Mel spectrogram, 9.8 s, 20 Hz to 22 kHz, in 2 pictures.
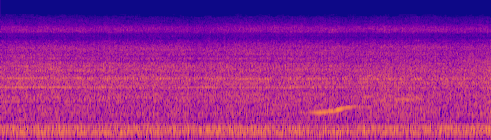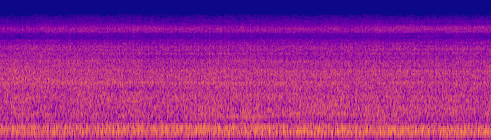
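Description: Gasoline engine of a Norwood Frontier OS-27 manual bandsaw mill running steadily under load while its band blade cuts lengthwise through a log.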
